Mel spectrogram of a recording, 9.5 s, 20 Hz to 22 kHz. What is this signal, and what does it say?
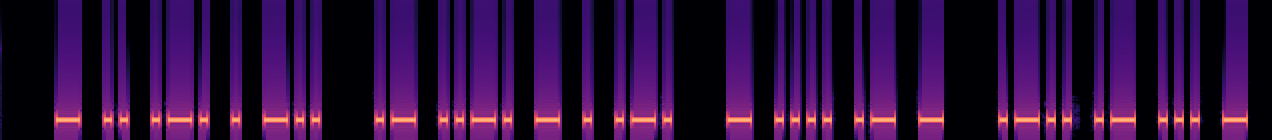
Morse code, heard as a keyed tone, about 20 wpm, 600 Hz. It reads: TIRED AFTER THAT LAST
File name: cw-books / winnie-the-pooh / winnie-20wpm-page-0101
